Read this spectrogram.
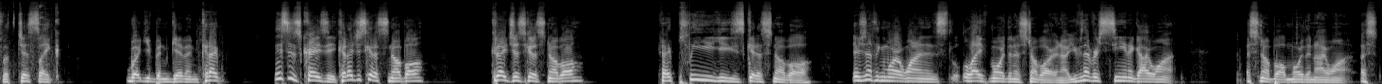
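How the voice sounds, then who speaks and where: A man's voice: on the high side, dry recording, clean studio sound. A young man giving casual, jokey, rambling commentary while playing a video game. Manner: rambling, jokey, laughs often. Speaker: gaming YouTuber.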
